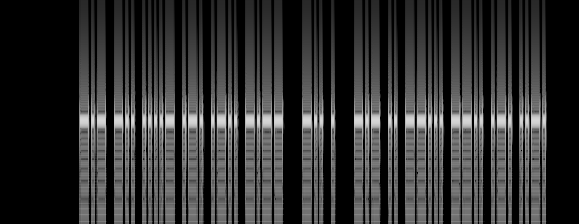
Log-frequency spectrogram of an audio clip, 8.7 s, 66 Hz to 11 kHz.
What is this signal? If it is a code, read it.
Morse code, heard as a keyed tone, about 28 wpm, 700 Hz. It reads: KD4RLY DE KI7ZRF
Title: USA Callsign DE Callsign 28wpm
